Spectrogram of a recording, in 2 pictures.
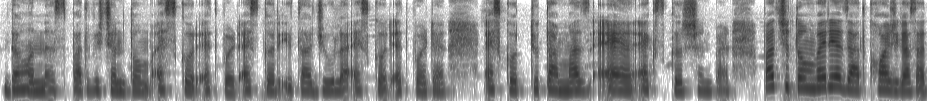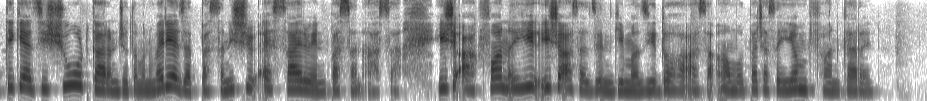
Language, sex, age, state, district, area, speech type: Kashmiri, female, 18-30, Jammu and Kashmir, Kupwara, rural, spontaneous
